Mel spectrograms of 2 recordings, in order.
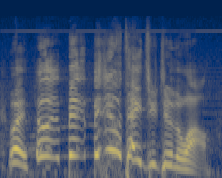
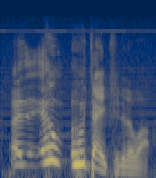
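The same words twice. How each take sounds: First: High, loud disbelieving shout; mock shocked yell. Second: Said in the usual way. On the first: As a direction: act stunned at the sight on the wall. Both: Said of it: "You're like".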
